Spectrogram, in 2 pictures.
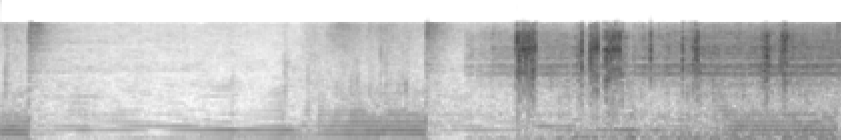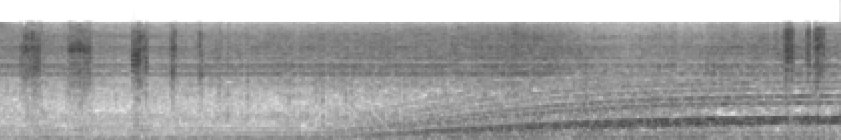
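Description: Cinematic logo-intro sound design: a low droning hum with glitchy static crackles, then a rising swell about six seconds in that sweeps up in pitch and levels off into a held tone.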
